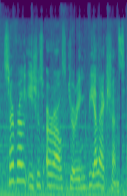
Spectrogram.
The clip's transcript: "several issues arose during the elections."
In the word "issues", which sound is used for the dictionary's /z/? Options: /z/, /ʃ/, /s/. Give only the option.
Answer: /s/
